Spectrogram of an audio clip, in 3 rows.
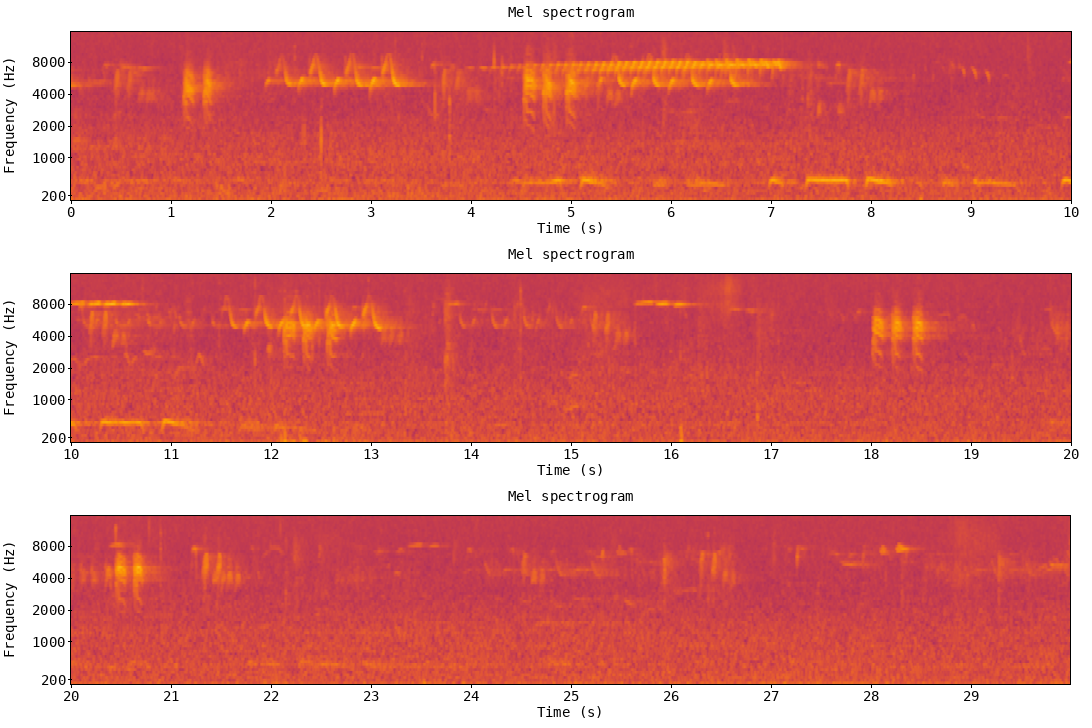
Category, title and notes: Soundscapes > Nature
20250312 Collserola Birds Quiet Calm
Birds, Calm, Collserola, Quiet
